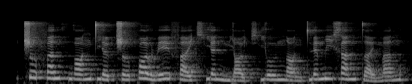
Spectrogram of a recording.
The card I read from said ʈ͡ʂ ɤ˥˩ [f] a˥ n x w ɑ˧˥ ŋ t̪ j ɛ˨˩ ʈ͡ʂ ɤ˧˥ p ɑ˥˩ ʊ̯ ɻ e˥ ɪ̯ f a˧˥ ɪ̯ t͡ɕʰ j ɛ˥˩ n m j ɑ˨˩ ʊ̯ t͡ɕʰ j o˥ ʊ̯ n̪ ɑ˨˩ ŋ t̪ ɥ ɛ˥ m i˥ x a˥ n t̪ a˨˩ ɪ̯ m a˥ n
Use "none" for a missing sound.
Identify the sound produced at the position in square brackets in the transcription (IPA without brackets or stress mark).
f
